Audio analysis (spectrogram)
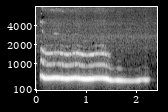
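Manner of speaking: high, loud, sobbing hoo; lonesome wail. Acted. A mouse wails alone in the night, high and sobbing. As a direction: let out a small lost wail. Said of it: "a sobbing, a lonesome wail".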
